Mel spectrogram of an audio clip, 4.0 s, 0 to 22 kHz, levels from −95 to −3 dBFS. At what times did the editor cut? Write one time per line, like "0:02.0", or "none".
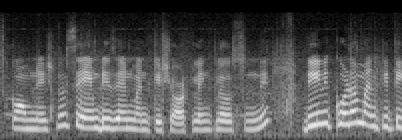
none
